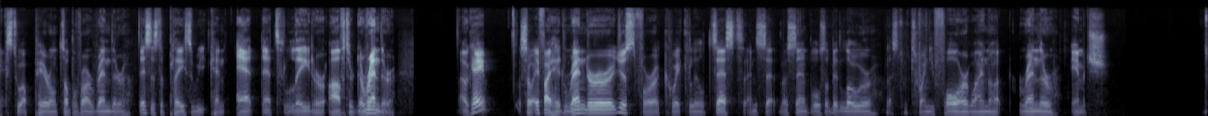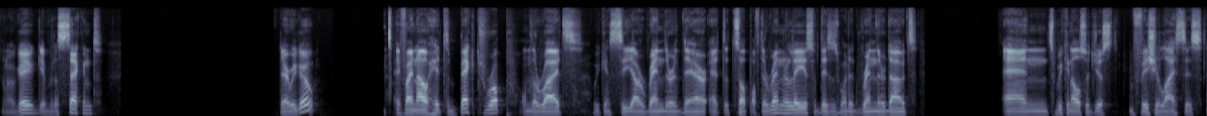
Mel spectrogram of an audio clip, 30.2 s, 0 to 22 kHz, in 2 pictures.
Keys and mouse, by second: 7.4-8.3 drag, 9.0 click, 9.8-11.5 drag, 12.9-13.6 drag, 21.7 click, 22.6 click, 27.9 middle click, 29.0 middle click.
